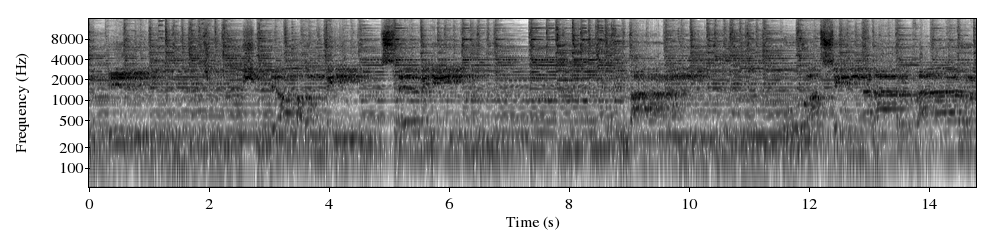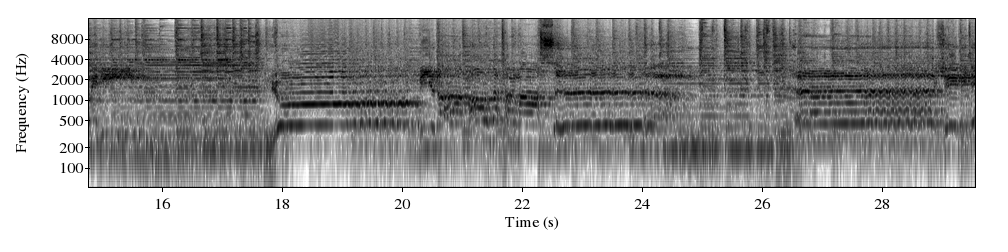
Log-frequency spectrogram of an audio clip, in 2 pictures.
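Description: A man singing a slow song in Turkish to his own strummed acoustic guitar, with long wavering held notes in the second half.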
